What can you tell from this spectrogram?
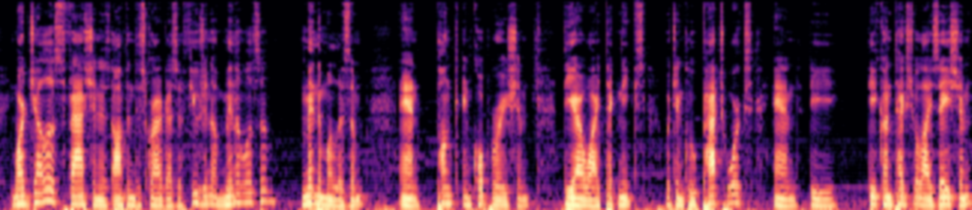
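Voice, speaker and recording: Music plays in the background as a man with a fairly low voice speaks at a moderate pace with ordinary pitch variation. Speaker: fashion content creator. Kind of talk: research presentation. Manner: loud; halting.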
